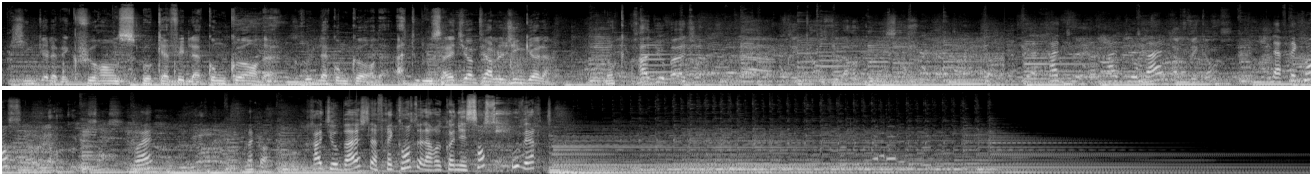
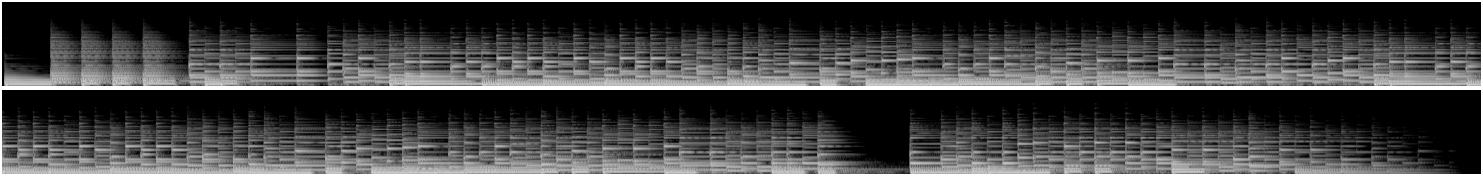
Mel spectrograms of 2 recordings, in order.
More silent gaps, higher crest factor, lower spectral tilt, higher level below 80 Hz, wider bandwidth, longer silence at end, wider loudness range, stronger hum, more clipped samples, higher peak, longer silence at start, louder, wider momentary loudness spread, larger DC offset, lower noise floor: neither; about the same, 16 dB vs 14 dB; second, -5.5 dB/octave vs -8.5 dB/octave; about the same, -24 dBFS vs -24 dBFS; first, 19 kHz vs 8 kHz; about the same, 0.6 s vs 0.6 s; first, 9 LU vs 3 LU; first, 50 Hz at -35 dBFS vs none; neither; about the same, 0 dBFS vs -2 dBFS; about the same, 0 s vs 0 s; about the same, -16 LUFS vs -18 LUFS; first, 9 LU vs 6 LU; neither; second, -41 dBFS vs -48 dBFS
